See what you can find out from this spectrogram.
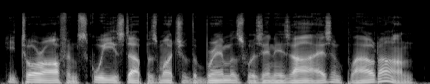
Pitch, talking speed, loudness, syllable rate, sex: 90 Hz, 265 wpm, -17 LUFS, 5.2 syllables/s, male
